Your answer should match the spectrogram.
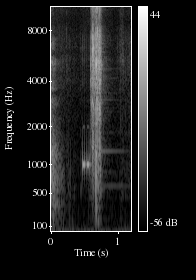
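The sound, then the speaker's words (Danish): A camera shutter fires once as a picture is taken inside a house where light streams in through the window, preceded by a brief electronic focus beep, then a sharp, bright mechanical snap; no one speaks. “Jeg forsøger lidt at få et billede af det hele her, hvor at lys altså strømmer ind af vinduet.”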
